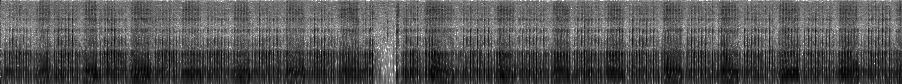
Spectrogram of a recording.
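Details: Cat snoring or purring, a low pulsing rumble that breaks off briefly near the middle, as if between breaths, then resumes steadily to the end.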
